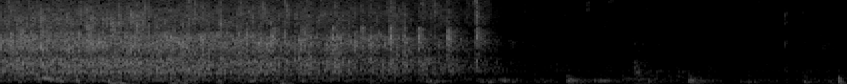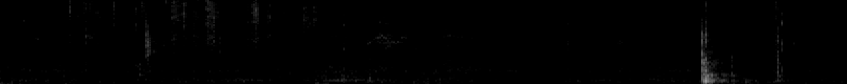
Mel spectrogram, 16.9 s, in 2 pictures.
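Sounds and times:
crowd warm applause: 0:00.0 - 0:05.2.

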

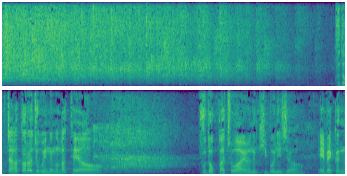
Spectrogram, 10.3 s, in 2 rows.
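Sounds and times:
audience applauding: 0:00.0 - 0:04.6
speech: 0:05.0 - 0:06.9, 0:08.1 - 0:10.2
laughter: 0:06.3 - 0:08.0.

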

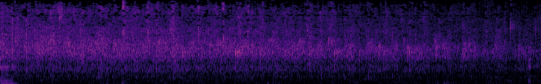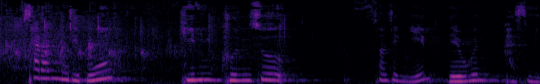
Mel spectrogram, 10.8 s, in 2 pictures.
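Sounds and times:
audience applause: 0:00.0 - 0:07.3
speech: 0:05.7 - 0:08.4, 0:09.2 - 0:10.8.

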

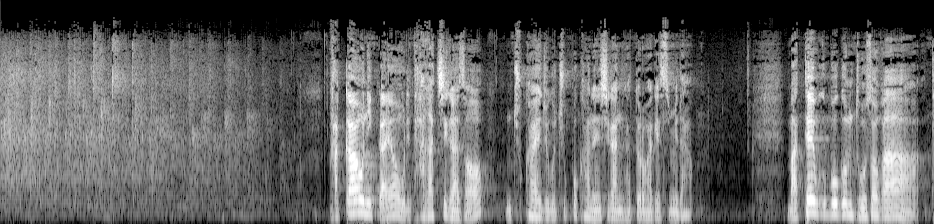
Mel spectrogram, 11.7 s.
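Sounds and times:
audience applauding in congratulation: 0:00.0 - 0:03.8
speech: 0:04.2 - 0:08.8, 0:09.8 - 0:11.6.

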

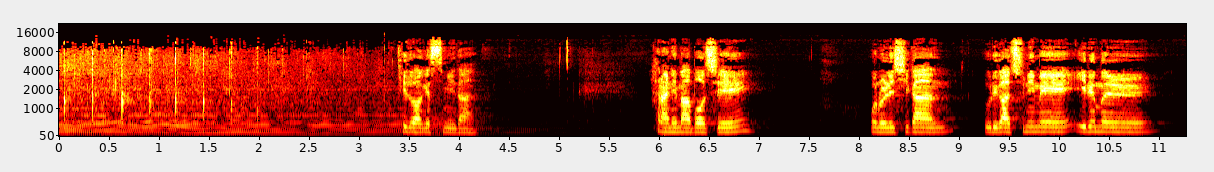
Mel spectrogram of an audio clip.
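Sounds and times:
audience clapping in rhythm: 0:00.0 - 0:04.0
speech: 0:03.4 - 0:04.3, 0:06.0 - 0:07.0, 0:08.1 - 0:11.0.

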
